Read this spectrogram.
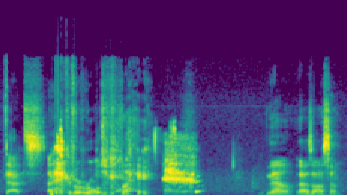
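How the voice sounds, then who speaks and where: A man's voice: medium pitch, huge pitch swings, measured pace, background noise. A man hosting a casual interview from his home at night, joking around and asking rambling questions. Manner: playful, jokey, rambling questions. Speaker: podcast host.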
